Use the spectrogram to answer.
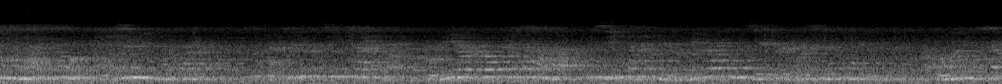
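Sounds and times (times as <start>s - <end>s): faint voices: 0.0s - 10.0s
train hum and rumble: 0.0s - 10.0s.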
